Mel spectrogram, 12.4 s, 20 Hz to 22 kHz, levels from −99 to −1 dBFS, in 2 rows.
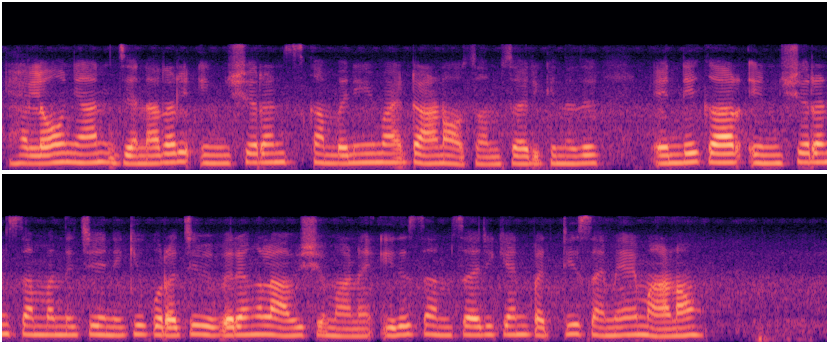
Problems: constant background noise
